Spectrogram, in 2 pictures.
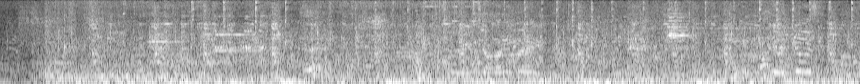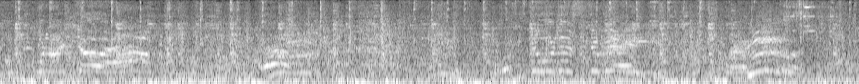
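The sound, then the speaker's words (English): A winch winds a chain around a metal shaft with continuous loud mechanical grinding, ratcheting and clanking that runs without pause from start to finish. “Both men pull against the chain as the winch winds it around a metal shaft, pulling them towards it.”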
